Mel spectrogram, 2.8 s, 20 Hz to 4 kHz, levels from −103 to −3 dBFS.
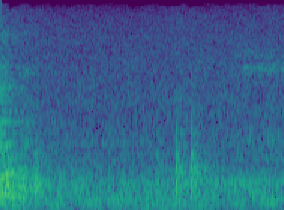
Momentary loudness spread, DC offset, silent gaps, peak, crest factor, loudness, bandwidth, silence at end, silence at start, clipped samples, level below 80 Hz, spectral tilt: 9 LU; under 0.1%; none; -20 dBFS; 20 dB; -43 LUFS; 4 kHz; 0 s; 0 s; under 0.1%; -56 dBFS; -8 dB/octave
